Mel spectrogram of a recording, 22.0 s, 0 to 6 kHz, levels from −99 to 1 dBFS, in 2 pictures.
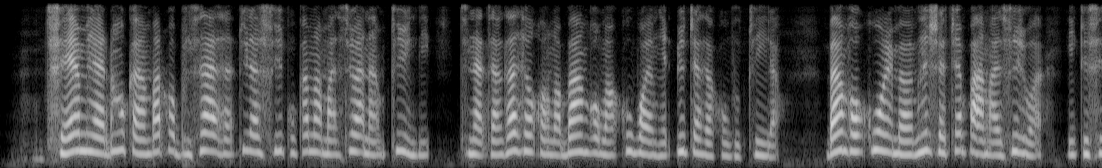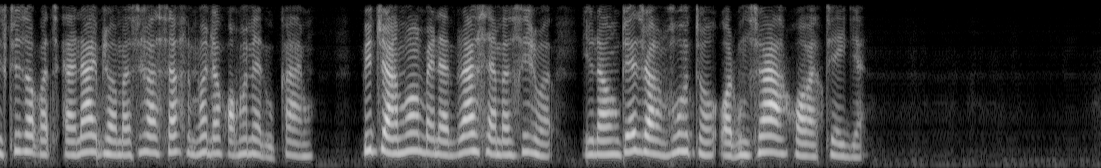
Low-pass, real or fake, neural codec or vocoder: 5.4 kHz; fake; autoencoder, 44.1 kHz, a latent of 192 numbers a frame, MeloTTS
